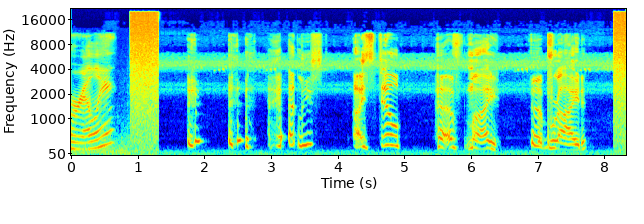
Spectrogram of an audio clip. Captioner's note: sobbing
